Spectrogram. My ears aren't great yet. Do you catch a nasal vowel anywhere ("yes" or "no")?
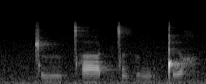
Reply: yes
